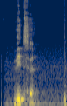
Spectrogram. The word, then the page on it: Wietze: wheat + suh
